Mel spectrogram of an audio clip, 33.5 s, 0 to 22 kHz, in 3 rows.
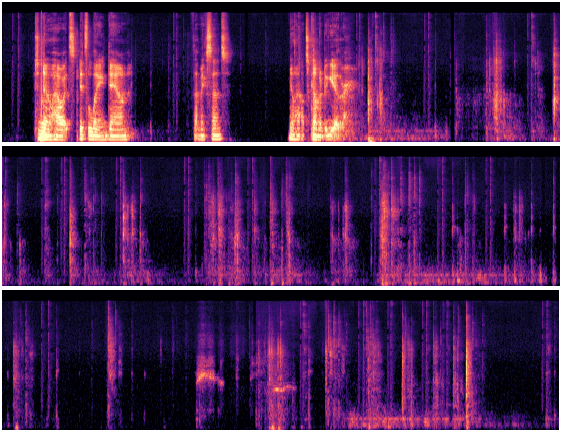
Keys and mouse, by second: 0.0-13.4 right drag, 1.2 Tab, 1.5 z, 3.2 click, 3.2 middle click, 5.6 click, 5.6 middle click, 6.0 Tab, 7.2 shift+click, 7.2 shift+middle click, 7.4 g, 10.3 click, 10.3 middle click, 12.1 ctrl+click, 12.1 ctrl+middle click, 12.6 g, 13.4-17.5 drag, 13.4 g, 15.3 ctrl+z, 15.6 ctrl+z, 16.5 ctrl+KP_Add, 17.5 g, 18.6 ctrl+z, 18.9 g, 20.2-22.0 drag, 20.2 s, 22.4 s, 24.2 Tab, 27.4-32.5 right drag, 27.5 s, 28.6 g, 29.5 ctrl+z, 29.8 click, 30.2 Tab, 30.9 alt+shift+click, 31.4 g.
